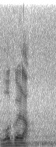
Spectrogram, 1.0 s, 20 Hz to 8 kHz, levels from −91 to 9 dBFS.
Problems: constant background noise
